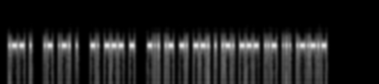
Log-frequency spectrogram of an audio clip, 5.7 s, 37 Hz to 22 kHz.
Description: Morse code, heard as a keyed tone, about 44 wpm, 700 Hz. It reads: WE ARE NOT DANGEROUS.
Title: Sentences from Top 1200 Words 45wpm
